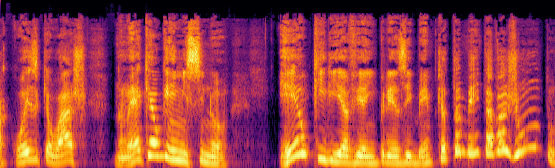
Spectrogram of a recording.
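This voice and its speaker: A man speaks at a moderate pace in a high voice with very wide pitch swings, and the sound is dry and close with no echo. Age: 70s. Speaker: business owner. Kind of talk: podcast interview. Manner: halting, with repetitions.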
